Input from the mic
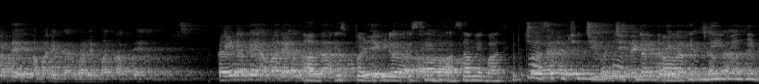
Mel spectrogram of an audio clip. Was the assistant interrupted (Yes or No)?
Yes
